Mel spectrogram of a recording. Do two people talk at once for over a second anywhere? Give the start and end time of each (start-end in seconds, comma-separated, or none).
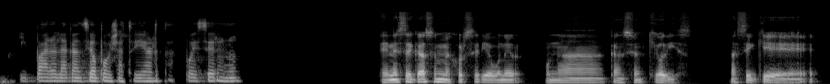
none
